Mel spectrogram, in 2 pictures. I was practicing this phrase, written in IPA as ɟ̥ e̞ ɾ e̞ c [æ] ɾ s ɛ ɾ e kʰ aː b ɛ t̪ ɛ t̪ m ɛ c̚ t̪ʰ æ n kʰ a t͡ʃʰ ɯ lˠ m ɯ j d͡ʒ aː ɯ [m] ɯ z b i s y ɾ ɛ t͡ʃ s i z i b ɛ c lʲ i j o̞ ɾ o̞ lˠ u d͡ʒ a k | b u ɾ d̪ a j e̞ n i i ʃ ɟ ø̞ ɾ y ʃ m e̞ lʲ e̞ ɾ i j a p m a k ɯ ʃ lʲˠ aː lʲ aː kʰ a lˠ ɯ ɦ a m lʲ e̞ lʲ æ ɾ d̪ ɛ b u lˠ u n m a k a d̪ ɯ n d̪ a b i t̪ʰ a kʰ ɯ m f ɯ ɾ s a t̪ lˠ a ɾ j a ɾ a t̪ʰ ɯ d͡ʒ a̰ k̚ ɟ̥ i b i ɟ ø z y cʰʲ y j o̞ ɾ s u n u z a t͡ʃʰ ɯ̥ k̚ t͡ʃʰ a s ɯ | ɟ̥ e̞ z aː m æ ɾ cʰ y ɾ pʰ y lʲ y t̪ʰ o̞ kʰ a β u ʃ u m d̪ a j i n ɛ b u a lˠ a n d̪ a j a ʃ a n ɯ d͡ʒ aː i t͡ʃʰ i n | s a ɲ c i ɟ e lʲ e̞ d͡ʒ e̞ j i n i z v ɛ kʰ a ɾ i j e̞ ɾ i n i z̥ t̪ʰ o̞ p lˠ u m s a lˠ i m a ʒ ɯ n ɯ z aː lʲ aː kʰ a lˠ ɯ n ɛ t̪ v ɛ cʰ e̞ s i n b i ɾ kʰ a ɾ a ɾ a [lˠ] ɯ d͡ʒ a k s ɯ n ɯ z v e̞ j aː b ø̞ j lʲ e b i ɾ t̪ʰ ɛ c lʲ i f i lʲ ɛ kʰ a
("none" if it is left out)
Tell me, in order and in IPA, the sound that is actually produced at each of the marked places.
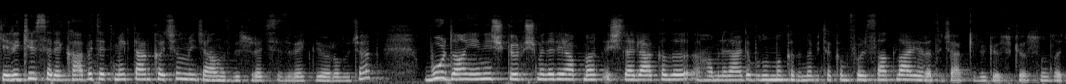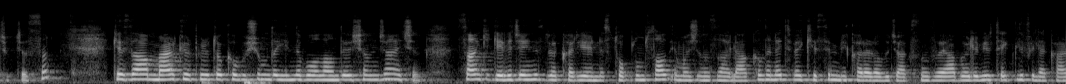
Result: i, n, lˠ

